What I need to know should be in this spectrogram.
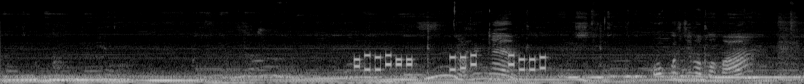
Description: DTMF, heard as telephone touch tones, dialled by machine, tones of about 60 ms, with the noise of a restaurant. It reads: 732#** 25# #115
